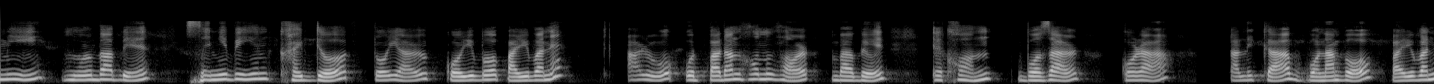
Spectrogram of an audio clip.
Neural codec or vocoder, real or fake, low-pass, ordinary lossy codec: codec, 16 kHz, 1 kbps, FunCodec, trained on Chinese and English, 50 frames a second; fake; none; none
